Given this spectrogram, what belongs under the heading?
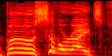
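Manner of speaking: loud, high and slow mocking boo; mock crowd boo. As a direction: jeer it like a rowdy crowd. Mimicking crowd booing civil rights.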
